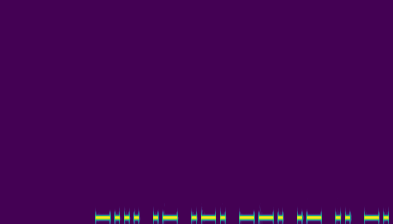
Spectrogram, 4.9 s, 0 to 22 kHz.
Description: Morse code, heard as a keyed tone, about 20 wpm, 700 Hz. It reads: BARGAIN
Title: 7 Letter Words - First 3 Letters Given - 20wpm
